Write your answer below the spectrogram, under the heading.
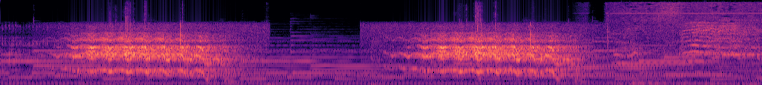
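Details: Horse neighing twice, each whinny a harmonic burst of about one and a half seconds with a quivering, shaky texture, separated by a short gap, over steady background music throughout.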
